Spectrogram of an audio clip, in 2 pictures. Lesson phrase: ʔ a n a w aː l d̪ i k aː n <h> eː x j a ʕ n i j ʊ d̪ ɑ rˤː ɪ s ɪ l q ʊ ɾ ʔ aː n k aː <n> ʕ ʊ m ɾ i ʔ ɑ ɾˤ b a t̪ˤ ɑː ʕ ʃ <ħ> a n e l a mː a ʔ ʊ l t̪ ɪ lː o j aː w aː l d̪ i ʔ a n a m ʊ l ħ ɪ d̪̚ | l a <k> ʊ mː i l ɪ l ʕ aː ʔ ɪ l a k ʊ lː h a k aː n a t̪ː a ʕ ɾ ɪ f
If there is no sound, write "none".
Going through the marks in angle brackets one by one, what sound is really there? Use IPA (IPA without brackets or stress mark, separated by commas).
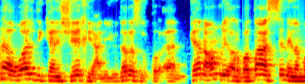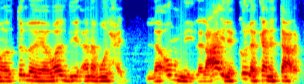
ʃ, n, s, ʔ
